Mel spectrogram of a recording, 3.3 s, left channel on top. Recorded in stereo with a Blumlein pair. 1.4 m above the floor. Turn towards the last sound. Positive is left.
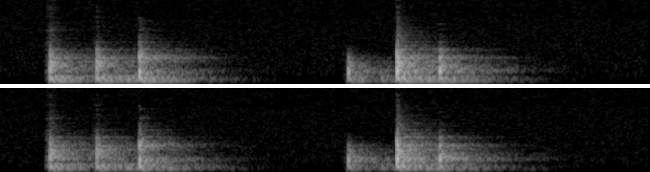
turn(degrees=10)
